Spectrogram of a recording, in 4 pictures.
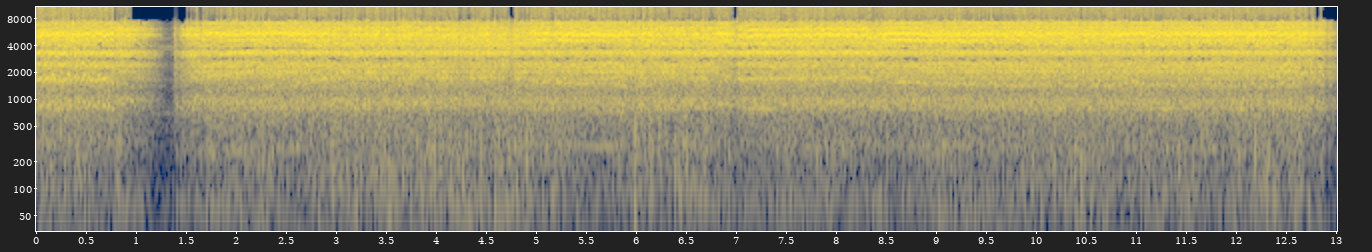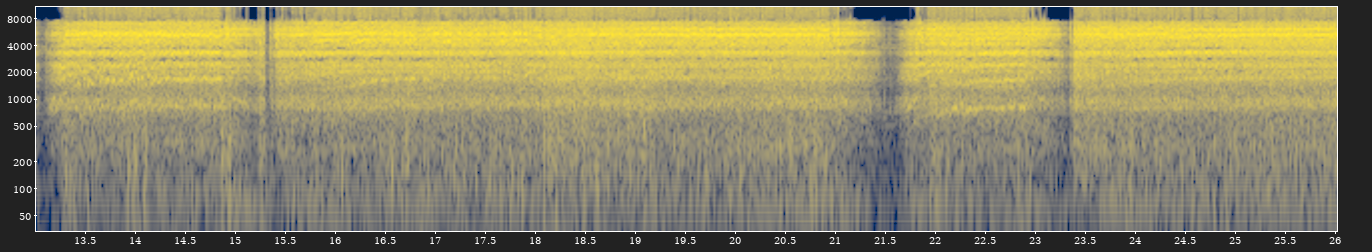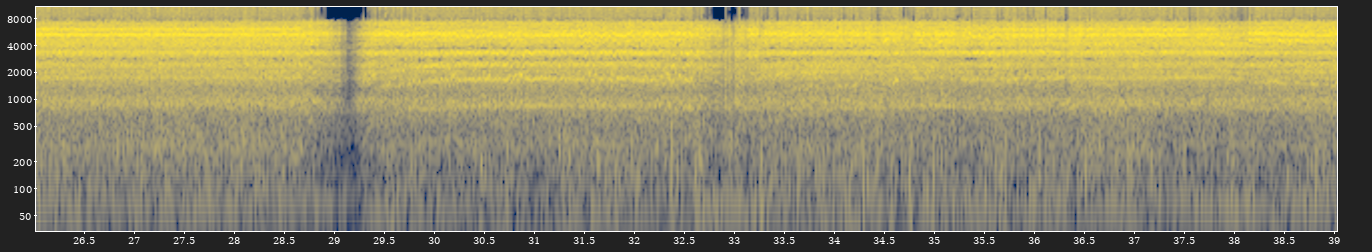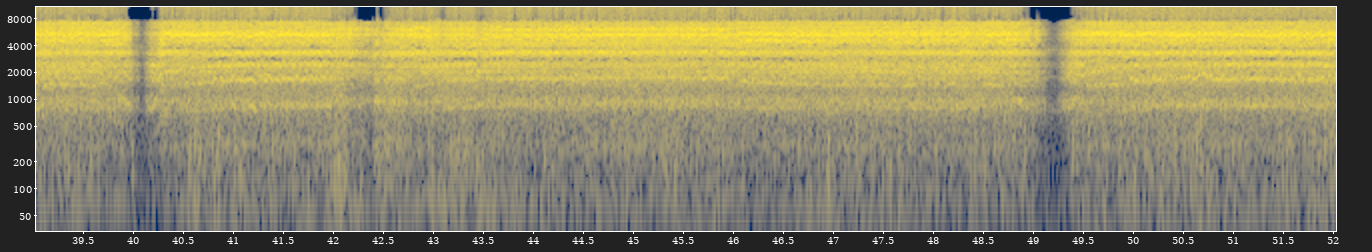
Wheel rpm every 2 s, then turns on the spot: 130, 200, 220, 220, 220, 210, 140, 140, 210, 220, 140, 130, 210, 210, 140, 200, 140, 210, 220, 200, 160, 150, 220, 220, 130, 200.
0-2 20-22 48-50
